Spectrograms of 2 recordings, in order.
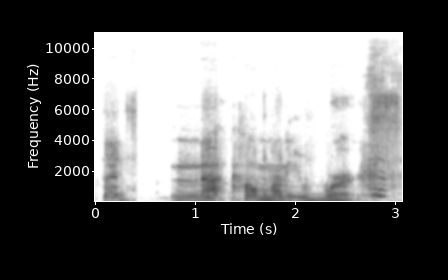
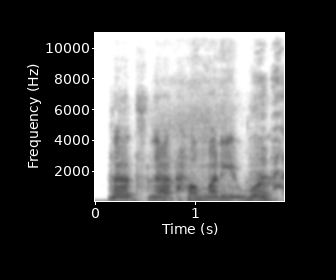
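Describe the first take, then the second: First: It is said a bit more slowly. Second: It is said at a normal speed.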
